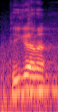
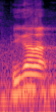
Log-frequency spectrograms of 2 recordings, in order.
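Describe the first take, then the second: Both takes have the same delivery.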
